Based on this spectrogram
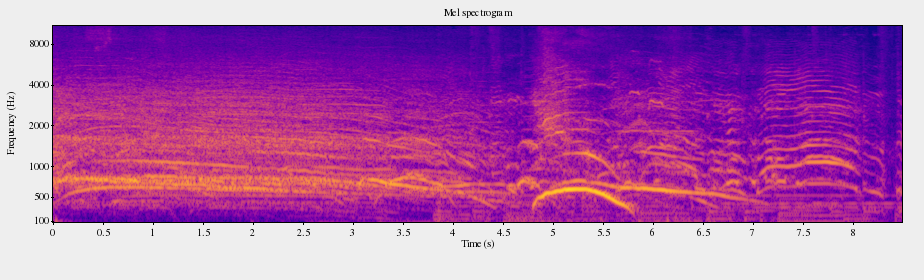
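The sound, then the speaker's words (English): A crowd at a live stage event, gathered for a group photo, yells the chant "up the fucking Swillians" together in one sustained, loud shout on a count of three, voices rising and falling in pitch before breaking into scattered cheers and whoops. “On the count of three, we're all going to scream out up the fucking Swillians as loud as we can, all right?”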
